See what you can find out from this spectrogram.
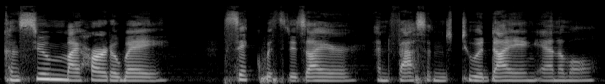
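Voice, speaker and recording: A woman reciting poetry with measured, deliberate phrasing. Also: on the low side, level tone, a bit bright, low-quality recording. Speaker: poetry reader.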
